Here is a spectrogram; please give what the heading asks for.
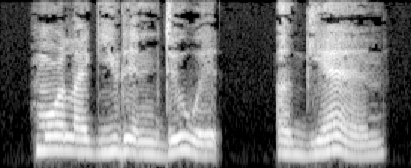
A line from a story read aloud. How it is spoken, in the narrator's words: Monique replied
